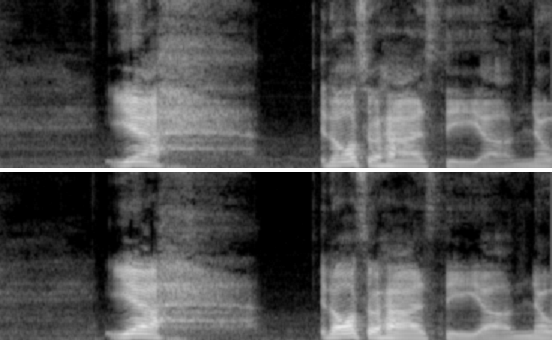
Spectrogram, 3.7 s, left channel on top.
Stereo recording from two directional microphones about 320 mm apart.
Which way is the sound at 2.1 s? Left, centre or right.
Centre.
